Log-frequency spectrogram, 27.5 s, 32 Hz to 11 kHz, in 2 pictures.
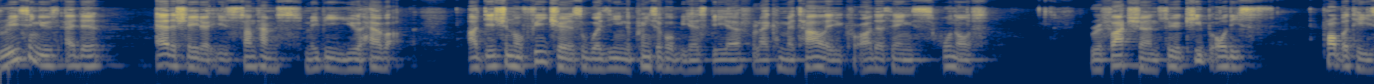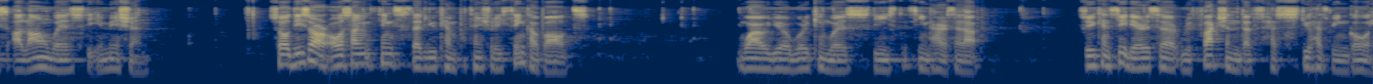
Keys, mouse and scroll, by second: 4.6-11.2 drag, 11.2-14.4 middle drag, 14.4 click, 15.3-15.8 scroll down 2, 15.8-17.2 middle drag, 17.2 click, 18.0 click, 20.5 click, 21.1 click, 21.9 click, 22.4-22.8 scroll down 2, 22.8-23.4 middle drag, 23.4-24.1 scroll up 6, 24.1-27.4 middle drag.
